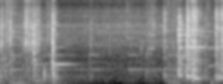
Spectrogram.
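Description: Soft background music, with a metal clatter near the end as a stainless pressure cooker's lid is set on and locked into place.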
